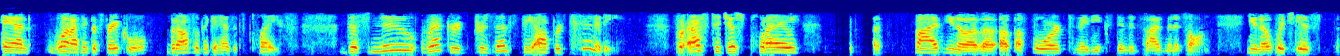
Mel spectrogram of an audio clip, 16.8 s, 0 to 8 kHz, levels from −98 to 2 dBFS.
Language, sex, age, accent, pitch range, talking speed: English, female, 50-69, American, 170-255 Hz, 155 wpm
